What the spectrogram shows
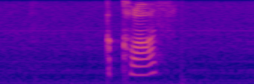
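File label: "across", Thai, female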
